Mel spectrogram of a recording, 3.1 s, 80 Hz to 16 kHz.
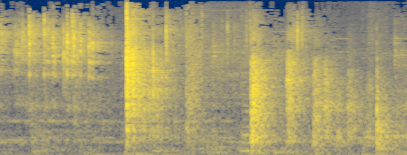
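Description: Small hard dice, including a d12, clatter onto the floor during a tabletop game, two sharp clicks about a second apart followed by lighter tumbling rattles as the die rolls under something. No voices are heard.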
